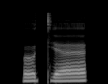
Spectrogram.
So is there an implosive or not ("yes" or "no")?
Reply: no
